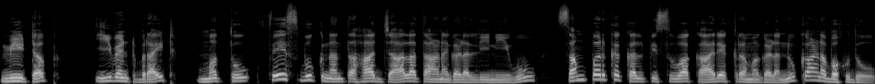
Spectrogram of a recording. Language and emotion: Kannada, neutral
